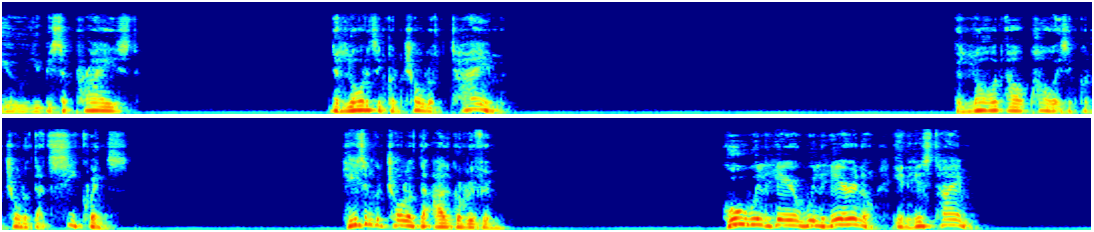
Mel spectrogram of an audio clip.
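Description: Men talk in turns, close by, with pauses between lines.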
